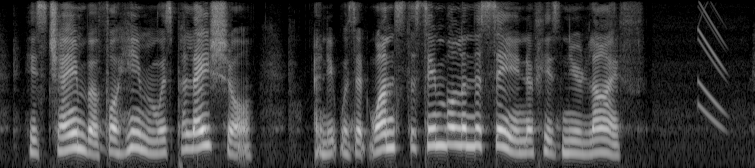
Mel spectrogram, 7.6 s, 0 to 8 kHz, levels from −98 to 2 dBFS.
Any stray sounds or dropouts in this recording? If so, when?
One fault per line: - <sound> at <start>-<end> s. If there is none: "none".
- chirp at 7.0-7.3 s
